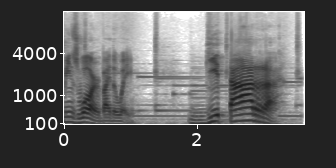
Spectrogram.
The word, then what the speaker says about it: guitarra: Guitarra. It's not guitarra, even though there's a U there. There's no diaresis. So it's only guitarra.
